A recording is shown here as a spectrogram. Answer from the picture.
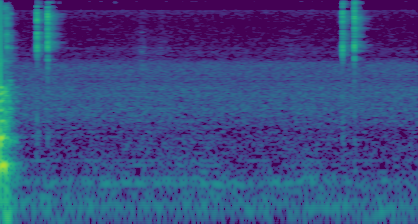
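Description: Two faint pairs of computer mouse clicks, one just after the start and one near the end, with near silence between them.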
